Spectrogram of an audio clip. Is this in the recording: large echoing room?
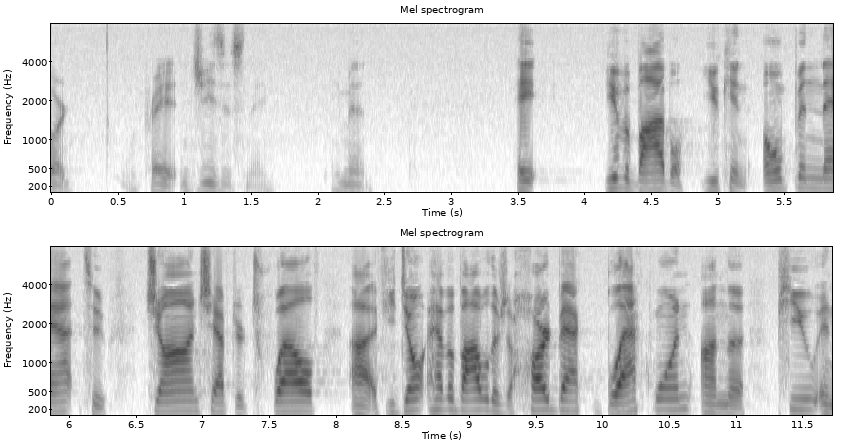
yes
